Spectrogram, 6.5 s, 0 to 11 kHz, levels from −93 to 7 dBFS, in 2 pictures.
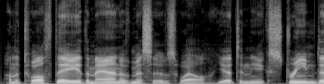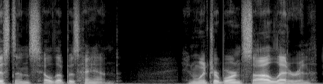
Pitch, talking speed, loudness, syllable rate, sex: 100 Hz, 230 wpm, -19 LUFS, 6.5 syllables/s, male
